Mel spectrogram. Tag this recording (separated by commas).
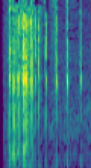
Fart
